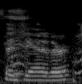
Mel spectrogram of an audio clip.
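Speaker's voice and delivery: plain reading voice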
